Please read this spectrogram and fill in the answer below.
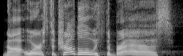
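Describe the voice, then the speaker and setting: A male audiobook reader voicing a young woman soldier with a drawling Mississippi twang, soft and dreamy. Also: very high voice, sing-song, a little slow, no room sound, studio quality, heavily acted. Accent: Mississippi twang (put on). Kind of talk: audiobook character voice.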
